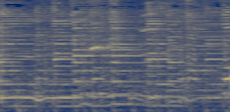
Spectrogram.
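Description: Dayunday folk music: an acoustic guitar plucked steadily under a held melody line that glides smoothly in pitch.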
